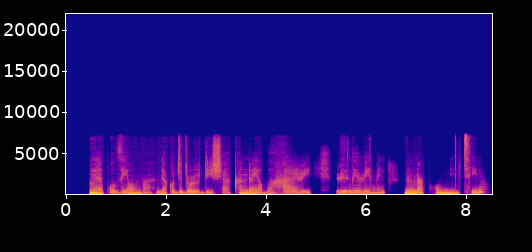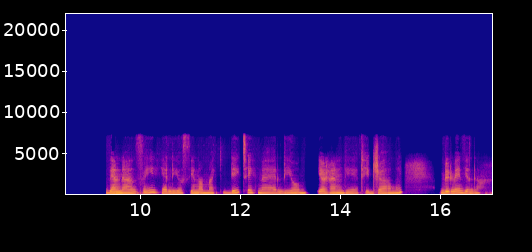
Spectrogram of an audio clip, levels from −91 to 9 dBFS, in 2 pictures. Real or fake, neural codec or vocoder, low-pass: fake; codec, 16 kHz, 0.5 kbps, X-Codec, HuBERT features, trained on balanced general audio; 7.2 kHz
